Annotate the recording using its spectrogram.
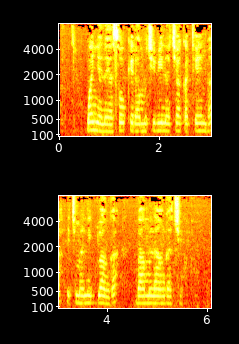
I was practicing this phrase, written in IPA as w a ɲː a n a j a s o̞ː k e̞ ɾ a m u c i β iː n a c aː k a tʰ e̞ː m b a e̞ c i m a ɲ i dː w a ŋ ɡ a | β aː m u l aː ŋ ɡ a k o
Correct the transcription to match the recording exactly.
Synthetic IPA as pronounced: w a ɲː a n a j a s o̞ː k e̞ ɾ a m u c i β iː n a c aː k a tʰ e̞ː m b a e̞ c i m a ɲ i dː w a ŋ ɡ a | β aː m u l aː ŋ ɡ a c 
